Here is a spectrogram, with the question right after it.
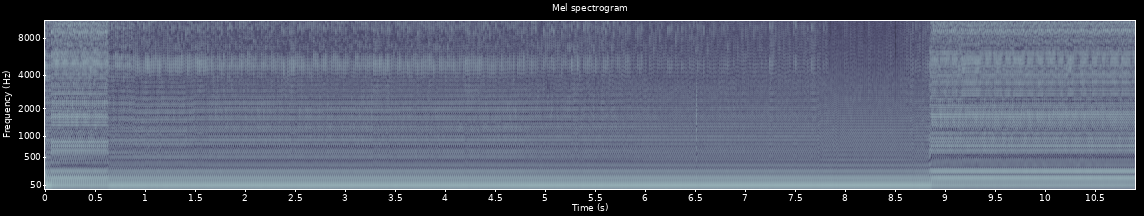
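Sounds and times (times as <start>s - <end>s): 
defect noise hum and buzz: 0.0s - 10.8s.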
